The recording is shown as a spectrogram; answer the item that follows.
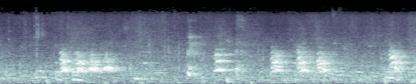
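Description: Speech in short, separated phrases with pauses between them, heard through a lecture microphone.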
